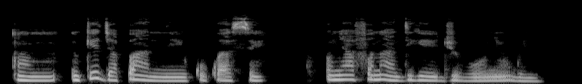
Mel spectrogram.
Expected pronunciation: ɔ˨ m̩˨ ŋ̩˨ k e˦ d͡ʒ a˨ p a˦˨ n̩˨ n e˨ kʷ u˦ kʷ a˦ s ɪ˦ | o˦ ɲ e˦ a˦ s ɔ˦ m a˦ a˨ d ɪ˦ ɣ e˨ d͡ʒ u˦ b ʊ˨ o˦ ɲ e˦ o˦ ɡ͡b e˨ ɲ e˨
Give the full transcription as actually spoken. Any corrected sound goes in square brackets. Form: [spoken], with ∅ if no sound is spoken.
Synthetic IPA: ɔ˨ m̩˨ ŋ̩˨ k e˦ d͡ʒ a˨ p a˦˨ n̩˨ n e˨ kʷ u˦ kʷ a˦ s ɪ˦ | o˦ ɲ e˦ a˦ [f] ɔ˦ [n] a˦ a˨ d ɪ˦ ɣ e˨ d͡ʒ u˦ b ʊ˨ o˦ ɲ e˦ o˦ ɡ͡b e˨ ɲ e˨

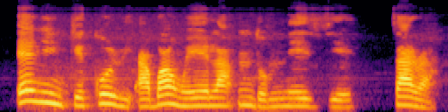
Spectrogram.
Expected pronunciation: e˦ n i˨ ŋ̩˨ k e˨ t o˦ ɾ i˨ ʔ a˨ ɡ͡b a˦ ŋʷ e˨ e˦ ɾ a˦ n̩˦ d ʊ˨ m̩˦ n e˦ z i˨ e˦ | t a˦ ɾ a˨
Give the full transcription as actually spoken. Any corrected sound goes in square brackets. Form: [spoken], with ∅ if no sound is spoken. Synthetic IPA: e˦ [ɲ] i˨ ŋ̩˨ k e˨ [k] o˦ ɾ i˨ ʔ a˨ ɡ͡b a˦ ŋʷ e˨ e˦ [l] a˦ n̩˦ d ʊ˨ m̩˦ n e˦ z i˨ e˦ | t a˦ ɾ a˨

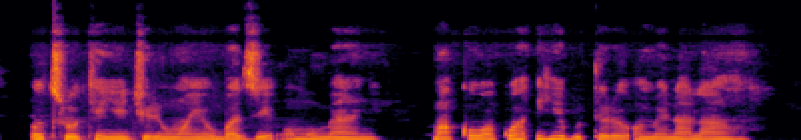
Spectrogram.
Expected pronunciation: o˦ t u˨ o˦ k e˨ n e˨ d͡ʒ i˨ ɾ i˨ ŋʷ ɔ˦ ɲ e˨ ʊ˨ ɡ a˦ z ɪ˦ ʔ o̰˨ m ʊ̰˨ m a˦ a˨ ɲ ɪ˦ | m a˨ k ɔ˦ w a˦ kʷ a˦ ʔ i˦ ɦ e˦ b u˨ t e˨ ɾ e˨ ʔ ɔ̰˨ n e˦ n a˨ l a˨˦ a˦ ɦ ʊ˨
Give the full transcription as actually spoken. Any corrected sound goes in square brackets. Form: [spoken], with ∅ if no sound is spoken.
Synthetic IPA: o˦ t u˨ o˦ k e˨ [ɲ] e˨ d͡ʒ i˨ ɾ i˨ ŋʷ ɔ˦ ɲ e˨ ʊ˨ [ɡ͡b] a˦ z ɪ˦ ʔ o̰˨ m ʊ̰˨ m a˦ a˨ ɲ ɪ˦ | m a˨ k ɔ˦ w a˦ kʷ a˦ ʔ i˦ ɦ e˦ b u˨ t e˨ ɾ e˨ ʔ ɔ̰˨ [m] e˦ n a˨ l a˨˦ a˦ ɦ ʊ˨

